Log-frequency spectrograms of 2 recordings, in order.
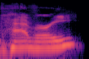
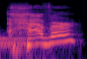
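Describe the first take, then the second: First: The name ends with an extra 'ee' syllable. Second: The name ends without an extra final syllable. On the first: The speaker calls it wrong. "not Havery" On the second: The speaker calls it right. "it's pronounced Haver"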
